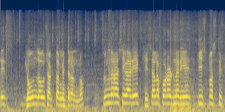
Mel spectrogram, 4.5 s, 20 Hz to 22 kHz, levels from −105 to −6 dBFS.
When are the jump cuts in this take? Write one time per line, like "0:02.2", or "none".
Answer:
none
